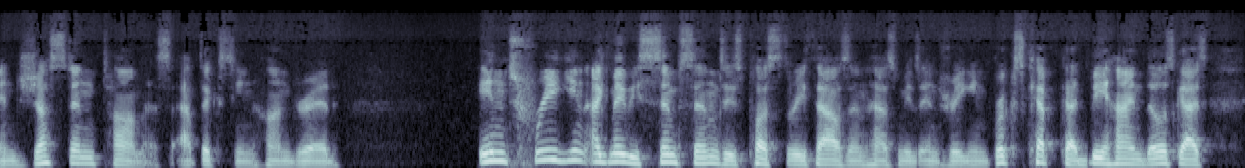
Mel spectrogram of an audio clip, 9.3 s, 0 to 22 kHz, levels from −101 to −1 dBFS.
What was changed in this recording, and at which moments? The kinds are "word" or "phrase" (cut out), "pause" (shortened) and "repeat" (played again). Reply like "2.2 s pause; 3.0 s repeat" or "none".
1.5 s word; 4.5 s word; 5.4 s word; 6.9 s word; 8.1 s word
